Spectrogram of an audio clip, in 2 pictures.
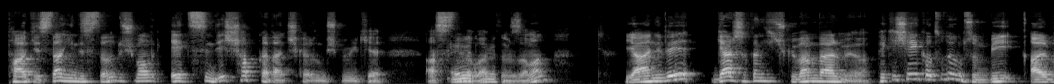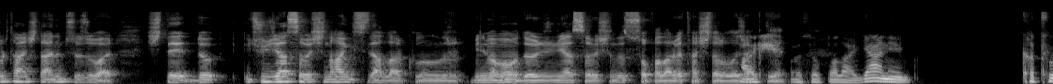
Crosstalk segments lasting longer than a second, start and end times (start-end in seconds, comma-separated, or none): none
